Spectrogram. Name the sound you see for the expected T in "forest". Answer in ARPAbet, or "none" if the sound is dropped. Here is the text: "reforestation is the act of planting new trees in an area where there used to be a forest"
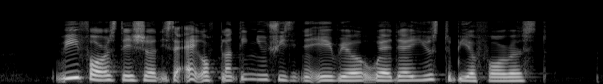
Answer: T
